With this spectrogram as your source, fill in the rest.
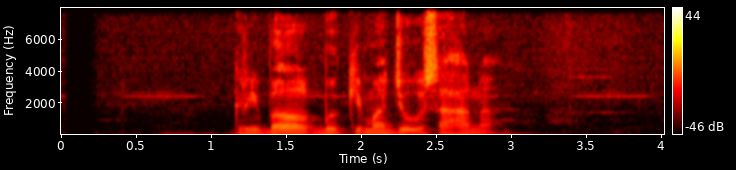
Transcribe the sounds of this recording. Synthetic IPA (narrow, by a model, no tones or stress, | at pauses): ɡɾibalbəkimad͡ʒuːsaɦana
